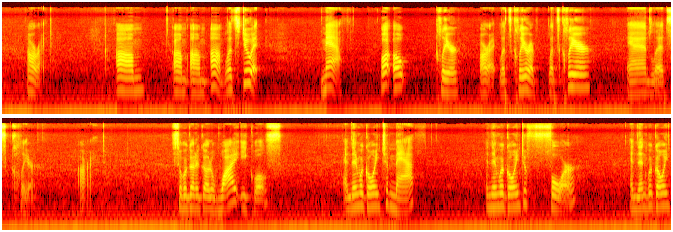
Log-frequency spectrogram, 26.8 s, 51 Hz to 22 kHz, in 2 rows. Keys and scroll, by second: 24.3 4.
